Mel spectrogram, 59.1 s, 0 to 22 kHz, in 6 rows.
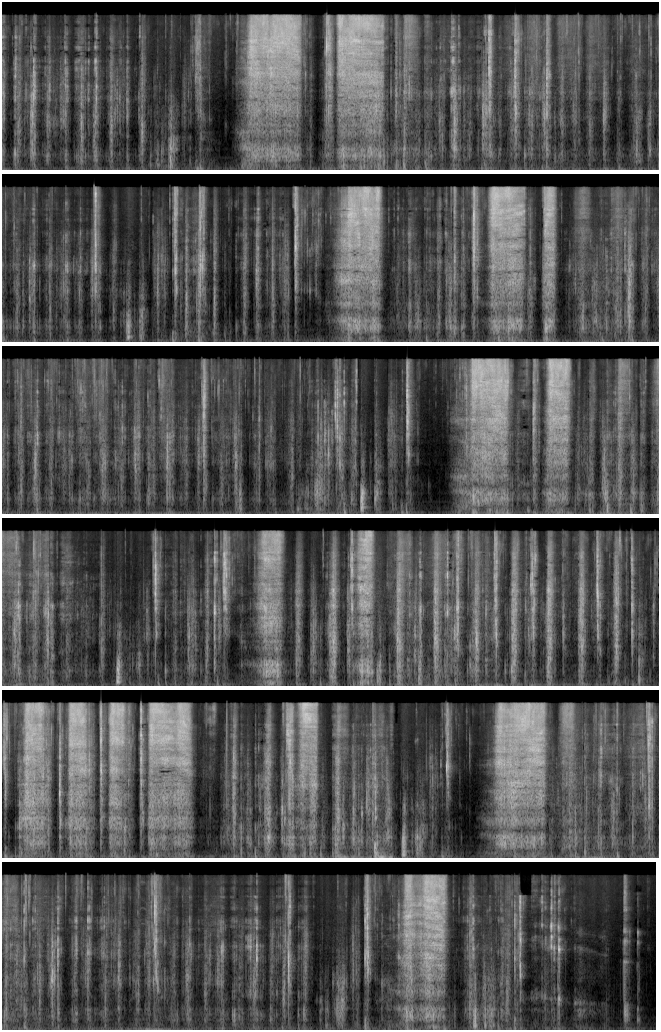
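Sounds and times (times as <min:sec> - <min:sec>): man chewing food: 0:00.0 - 0:59.0.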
